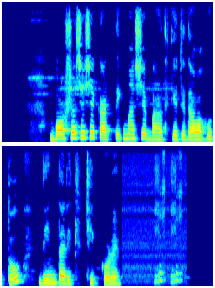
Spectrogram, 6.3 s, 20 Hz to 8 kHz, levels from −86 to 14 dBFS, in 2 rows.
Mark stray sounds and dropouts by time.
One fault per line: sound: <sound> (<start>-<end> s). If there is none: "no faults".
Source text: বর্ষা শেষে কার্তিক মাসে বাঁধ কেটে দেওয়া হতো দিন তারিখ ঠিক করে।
sound: laugh (5.5-5.9 s)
